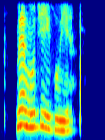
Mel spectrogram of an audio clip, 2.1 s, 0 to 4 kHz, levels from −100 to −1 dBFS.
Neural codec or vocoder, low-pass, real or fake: none; 3.6 kHz; real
